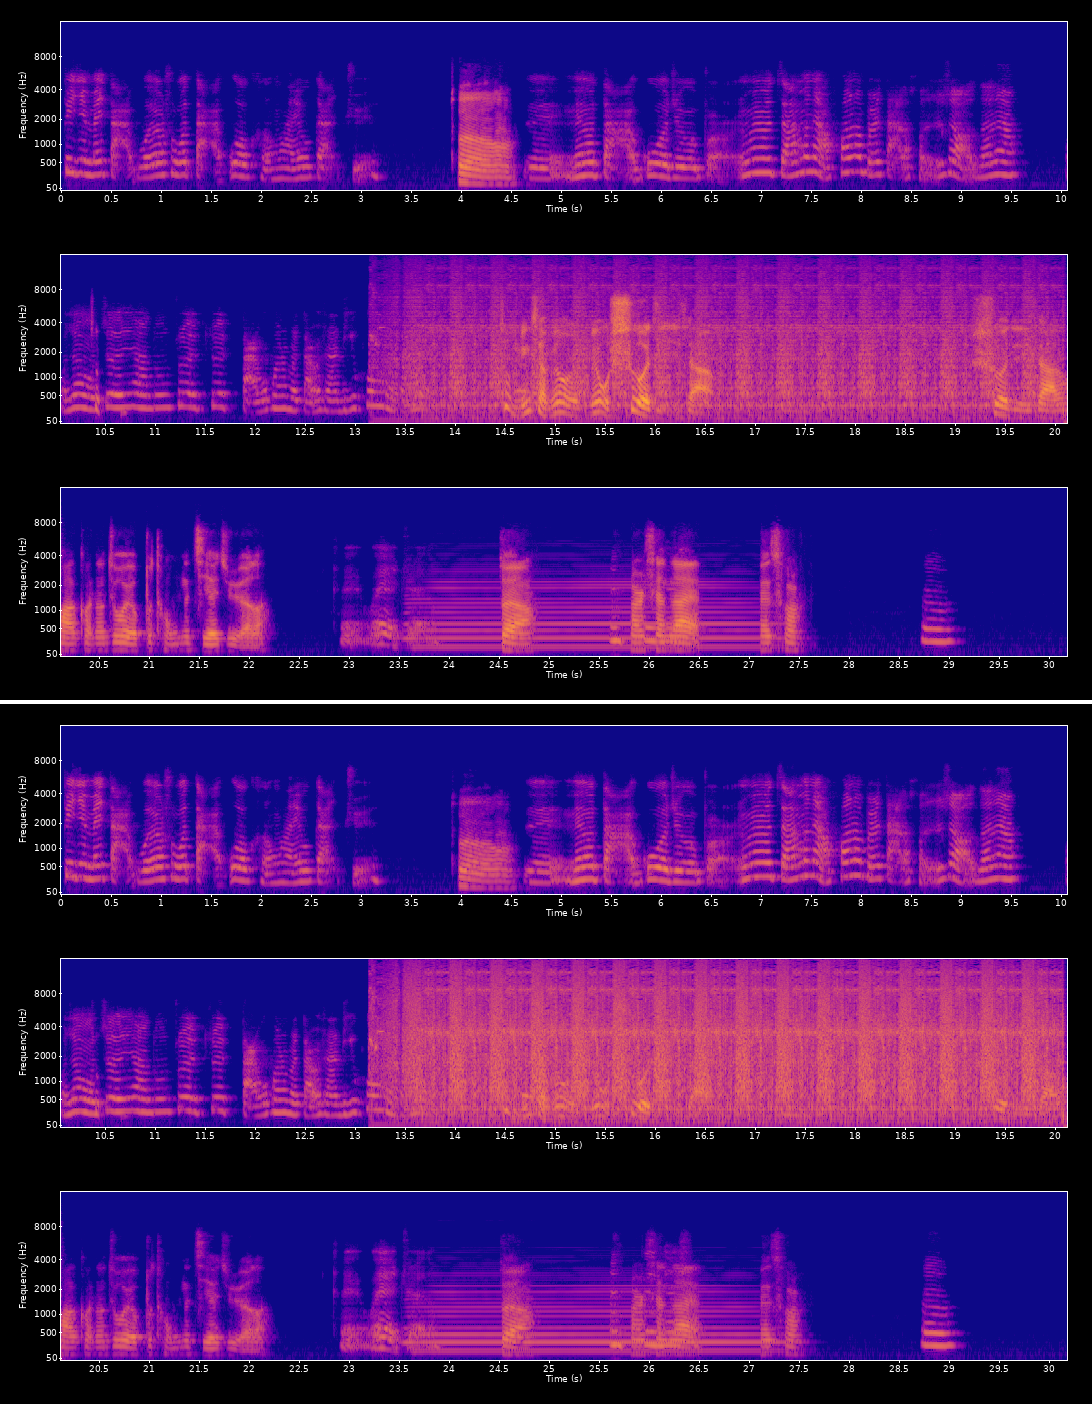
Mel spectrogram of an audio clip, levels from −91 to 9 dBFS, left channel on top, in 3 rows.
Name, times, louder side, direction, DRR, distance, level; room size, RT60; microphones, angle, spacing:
voice 1, 0.0-3.2 4.6-9.6 10.0-14.0 14.6-14.9 17.3-17.7 19.2-19.4 22.9-23.9 25.6-26.5 28.7-29.1, right 2 dB, 50° right, 1.1 m, -36 dB
voice 2, 4.0-4.5 14.4-16.7 19.2-22.2 24.5-24.9 25.8-26.5 27.1-27.5, left 7 dB, 75° left, 0.3 m, -24 dB
sound 1, 13.1-20.1, right 8 dB, 85° right, 0.4 m, -24 dB
Wind instrument woodwind instrument, 23.5-27.5, right 1 dB, ahead, 0.9 m, -41 dB
3.1 x 2.4 x 3.5 m
head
